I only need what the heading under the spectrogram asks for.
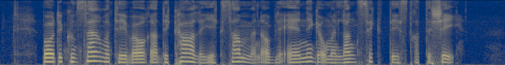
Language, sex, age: Norwegian, female, 24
